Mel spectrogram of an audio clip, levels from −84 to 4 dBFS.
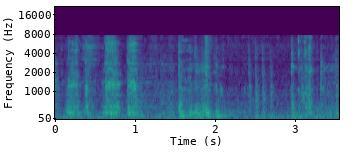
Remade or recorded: remade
